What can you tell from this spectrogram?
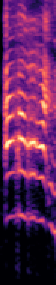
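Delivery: high, loud imitated scream; comic full-voice yell; Mark's mock scream. Recapper imitating Mark screaming at the nurse, loud mock scream. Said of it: "screaming back at each other".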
